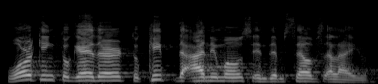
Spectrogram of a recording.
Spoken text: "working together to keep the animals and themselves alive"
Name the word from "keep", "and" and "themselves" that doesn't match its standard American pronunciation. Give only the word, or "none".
themselves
